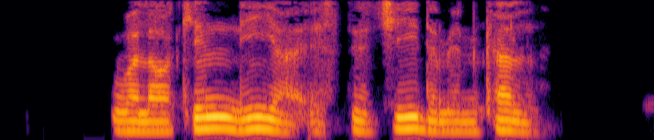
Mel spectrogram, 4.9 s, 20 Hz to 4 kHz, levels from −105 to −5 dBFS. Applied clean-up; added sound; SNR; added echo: neural mask model Resemble Enhance denoiser.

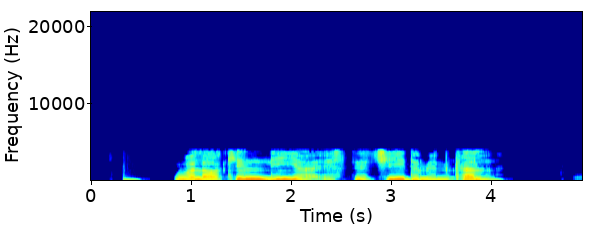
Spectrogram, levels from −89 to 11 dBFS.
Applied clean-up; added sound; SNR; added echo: none; Bass drum; 12 dB; none.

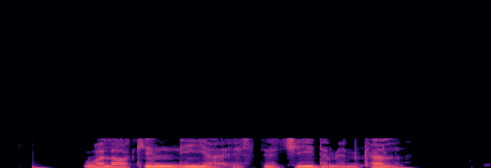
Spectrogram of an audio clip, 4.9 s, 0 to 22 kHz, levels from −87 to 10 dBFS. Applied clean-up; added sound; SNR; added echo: neural mask model RNNoise.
